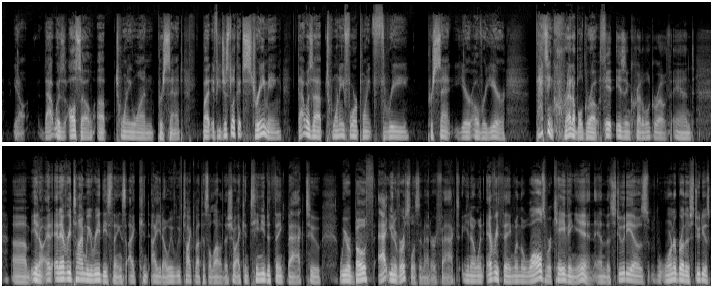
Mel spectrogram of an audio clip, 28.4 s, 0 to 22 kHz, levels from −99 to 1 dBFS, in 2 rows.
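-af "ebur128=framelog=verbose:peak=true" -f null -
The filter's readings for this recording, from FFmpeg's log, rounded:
Integrated loudness:
  I:         -31.6 LUFS
  Threshold: -42.0 LUFS
Loudness range:
  LRA:         4.2 LU
  Threshold: -52.0 LUFS
  LRA low:   -34.5 LUFS
  LRA high:  -30.2 LUFS
True peak:
  Peak:      -11.6 dBFS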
